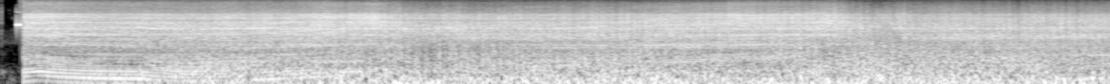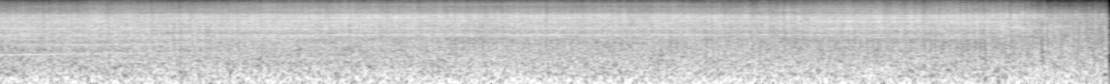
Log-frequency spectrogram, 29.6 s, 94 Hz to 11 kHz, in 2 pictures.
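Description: Fantic Supermoto 125 motorcycle riding along at a steady speed, recorded from a camera on the front fork: engine noise under a heavy rush of wind on the microphone, the engine pitch drifting slowly up and down.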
